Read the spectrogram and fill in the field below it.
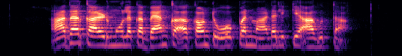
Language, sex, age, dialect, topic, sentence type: Kannada, female, 36-40, Coastal/Dakshin, banking, question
